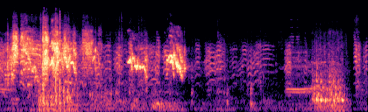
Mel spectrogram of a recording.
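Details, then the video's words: Budgerigar flock in an outdoor aviary, chirps arriving in separate bursts of high scratchy warbling with pauses between, and a short steady tone near the end. "Budgies flocks in outdoor aviary budgies colour budgies chirping sounds"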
